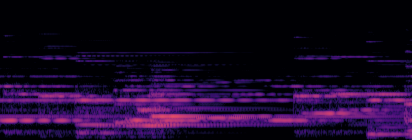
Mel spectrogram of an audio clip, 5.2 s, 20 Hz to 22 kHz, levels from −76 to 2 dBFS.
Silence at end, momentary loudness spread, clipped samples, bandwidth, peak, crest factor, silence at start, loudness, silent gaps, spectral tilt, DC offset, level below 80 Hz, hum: 0 s; 9 LU; under 0.1%; 11.5 kHz; -20 dBFS; 16 dB; 0 s; -37 LUFS; none; -4.5 dB/octave; under 0.1%; -86 dBFS; none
